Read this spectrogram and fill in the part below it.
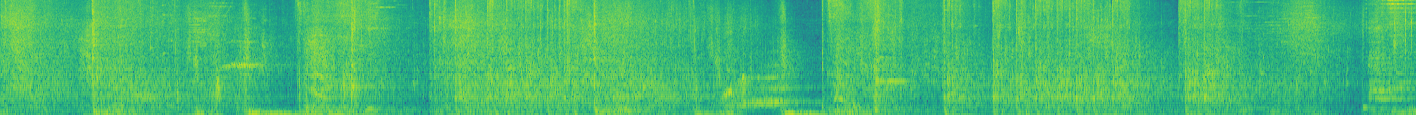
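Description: Explosions boom and debris crashes.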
